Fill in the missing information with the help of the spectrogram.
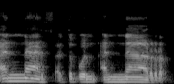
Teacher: pada Anas ataupun Annar contoh ada alif lam pun sebenarnya adalah wajibul gunnah juga. Jadi dia punya taraf dia ataupun tahap dengung dia sama aja. Mesti kena dengung juga.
